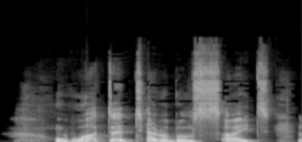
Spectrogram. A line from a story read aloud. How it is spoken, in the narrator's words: laughed Jude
